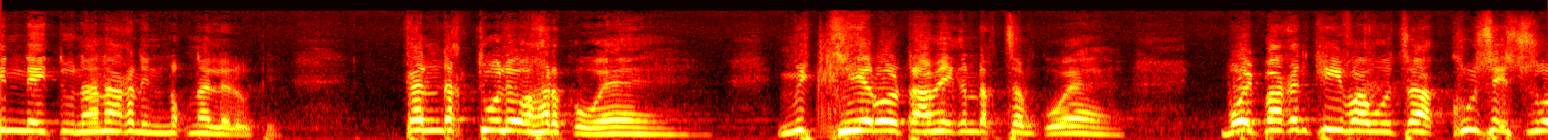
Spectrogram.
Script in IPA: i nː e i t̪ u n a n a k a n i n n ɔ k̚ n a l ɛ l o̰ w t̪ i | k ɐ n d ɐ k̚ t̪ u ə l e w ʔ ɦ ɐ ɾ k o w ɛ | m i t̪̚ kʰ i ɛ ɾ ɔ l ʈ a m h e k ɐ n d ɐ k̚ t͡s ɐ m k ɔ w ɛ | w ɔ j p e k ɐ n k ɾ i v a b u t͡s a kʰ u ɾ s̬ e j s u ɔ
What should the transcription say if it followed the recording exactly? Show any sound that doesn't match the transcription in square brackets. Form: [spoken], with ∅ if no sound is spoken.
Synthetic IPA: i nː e [j] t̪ u n a n a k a n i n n ɔ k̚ n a l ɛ l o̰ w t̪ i | k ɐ n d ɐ k̚ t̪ u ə l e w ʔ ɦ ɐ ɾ k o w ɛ | m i t̪̚ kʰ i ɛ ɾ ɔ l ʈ a m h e k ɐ n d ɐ k̚ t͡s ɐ m k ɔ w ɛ | [b] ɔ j p [a] k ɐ n k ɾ i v a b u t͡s a kʰ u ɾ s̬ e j s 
